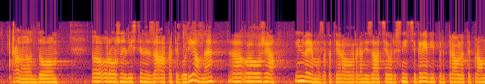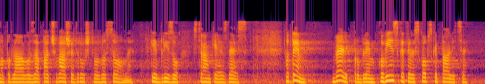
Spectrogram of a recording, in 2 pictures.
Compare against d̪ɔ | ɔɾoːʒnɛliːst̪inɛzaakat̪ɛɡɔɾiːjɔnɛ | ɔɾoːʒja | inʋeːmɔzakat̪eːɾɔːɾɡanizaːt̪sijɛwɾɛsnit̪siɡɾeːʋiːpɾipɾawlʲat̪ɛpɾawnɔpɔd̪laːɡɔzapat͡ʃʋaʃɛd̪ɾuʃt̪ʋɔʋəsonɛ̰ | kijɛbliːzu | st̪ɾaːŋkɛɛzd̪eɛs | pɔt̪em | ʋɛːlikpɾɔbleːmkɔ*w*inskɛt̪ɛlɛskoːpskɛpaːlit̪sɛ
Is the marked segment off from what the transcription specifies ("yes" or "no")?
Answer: yes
